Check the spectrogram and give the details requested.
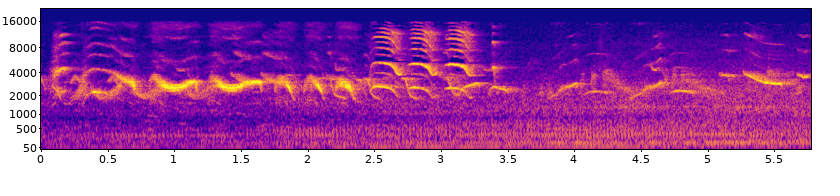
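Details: Vietnamese cage-kept Chinese hwamei, a bird praised for its fighting display and fine singing, delivering quick, rolling whistled notes in a busy run, then slower swooping phrases that rise and fall.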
